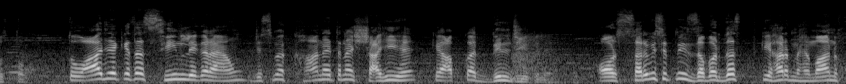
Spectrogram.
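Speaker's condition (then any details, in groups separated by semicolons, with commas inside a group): No condition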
